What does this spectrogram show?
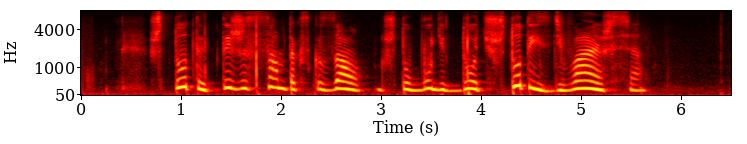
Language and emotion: Russian, angry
